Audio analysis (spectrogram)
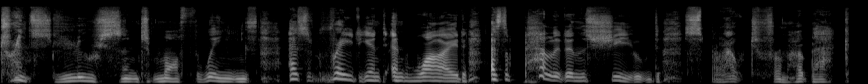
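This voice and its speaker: The speaker uses a middle pitch at a very slow pace, on a very clean recording with a silent background. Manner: ornate, haughty.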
